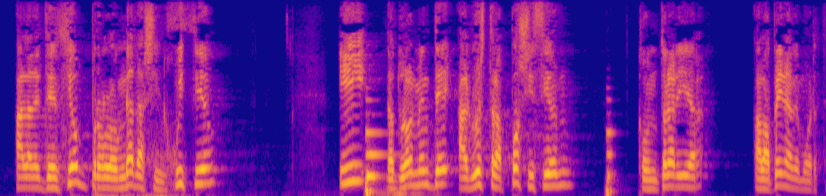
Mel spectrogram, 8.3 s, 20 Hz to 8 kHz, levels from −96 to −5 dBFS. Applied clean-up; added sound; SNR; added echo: neural mask model DeepFilterNet 3.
